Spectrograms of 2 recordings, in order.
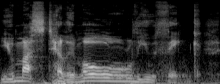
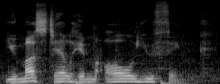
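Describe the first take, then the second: First: It is read in a put-on Van Helsing voice. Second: It is read in the reader's normal voice.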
